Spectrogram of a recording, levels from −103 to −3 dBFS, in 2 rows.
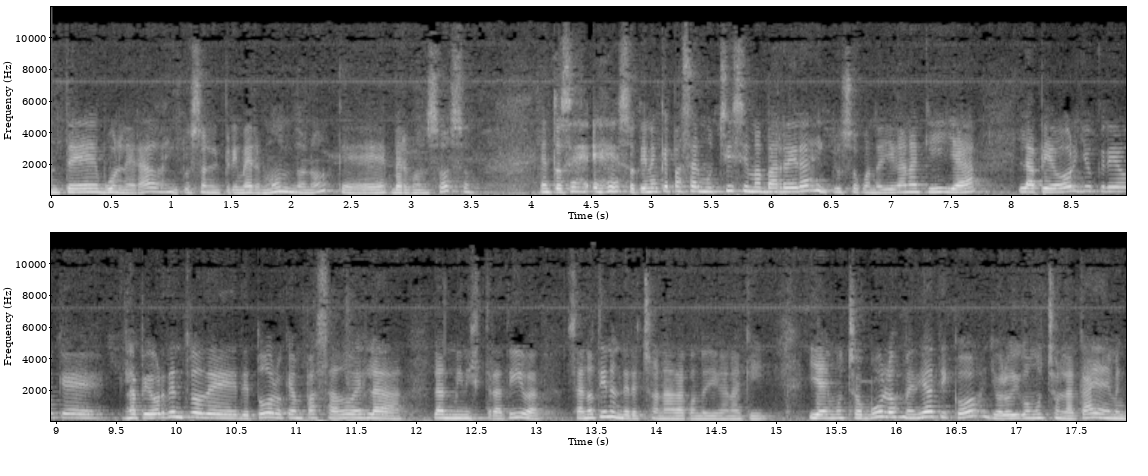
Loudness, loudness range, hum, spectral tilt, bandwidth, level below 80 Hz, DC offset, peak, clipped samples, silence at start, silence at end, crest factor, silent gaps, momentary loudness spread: -24 LUFS; 2 LU; none; -5 dB/octave; 11.5 kHz; -46 dBFS; under 0.1%; -12 dBFS; under 0.1%; 0 s; 0 s; 12 dB; none; 6 LU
